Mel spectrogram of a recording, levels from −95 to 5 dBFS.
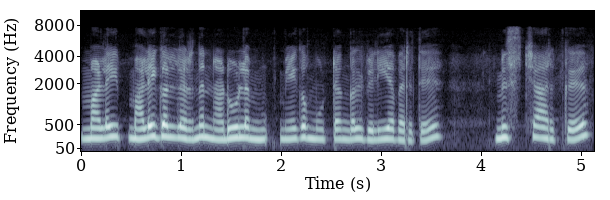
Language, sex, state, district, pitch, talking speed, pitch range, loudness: Tamil, female, Tamil Nadu, Nilgiris, 210 Hz, 115 wpm, 195-225 Hz, -17 LUFS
